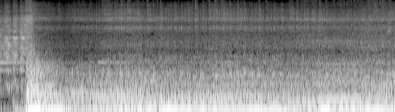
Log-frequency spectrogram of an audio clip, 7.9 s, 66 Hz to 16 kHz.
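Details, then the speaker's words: V8-swapped Chevrolet Colorado, newly installed exhaust with mild leaks, at startup and idle: deep lumpy cam idle with a loose metallic clang underneath from an exhaust V-band clamp not fully seated and rattling. "yeah, you can hear the clanging of the V-band down there that's not fully seated. That's that noise right here."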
